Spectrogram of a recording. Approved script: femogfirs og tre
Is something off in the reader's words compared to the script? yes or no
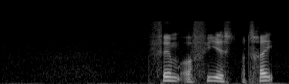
no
